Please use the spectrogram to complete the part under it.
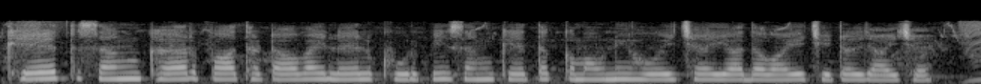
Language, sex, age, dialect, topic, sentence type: Maithili, female, 25-30, Bajjika, agriculture, statement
